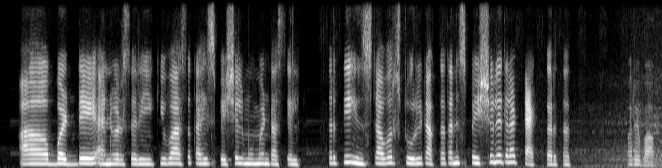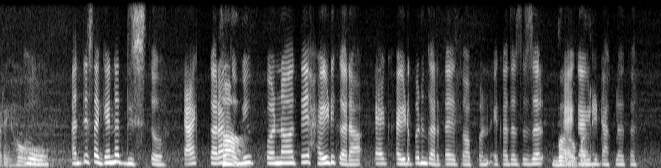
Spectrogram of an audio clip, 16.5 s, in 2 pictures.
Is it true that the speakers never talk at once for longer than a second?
Yes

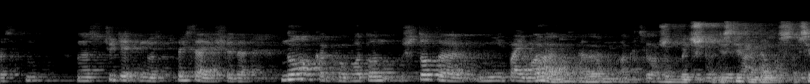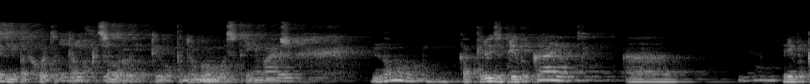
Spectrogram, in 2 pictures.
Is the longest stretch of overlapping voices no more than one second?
No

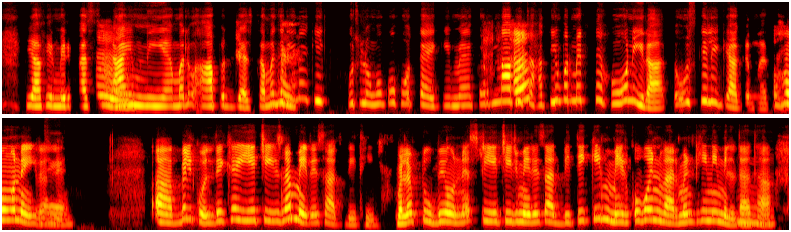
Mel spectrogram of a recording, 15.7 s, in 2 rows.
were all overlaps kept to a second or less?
Yes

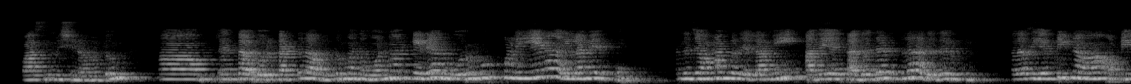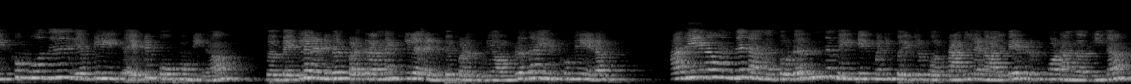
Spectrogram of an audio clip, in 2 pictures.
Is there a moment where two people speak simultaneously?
No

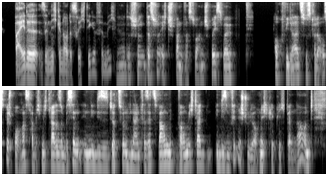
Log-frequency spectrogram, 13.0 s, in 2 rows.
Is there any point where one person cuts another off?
No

